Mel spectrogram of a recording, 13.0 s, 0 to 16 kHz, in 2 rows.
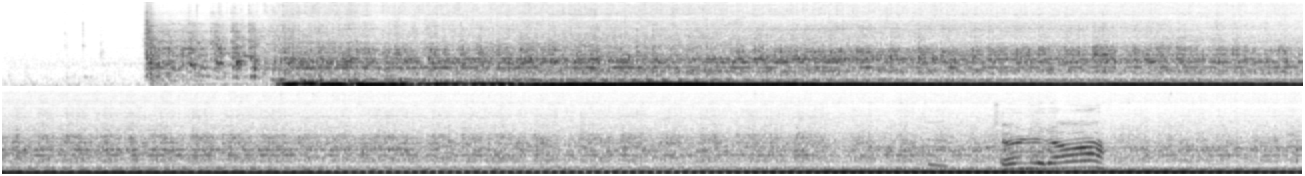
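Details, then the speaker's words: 2011 Dodge Charger R/T 5.7 V8 at startup, engine bay; catches and settles to idle with a low constant growl underneath; water pump pulley has play, worn internal bearing, pump needs replacing. Separate cooling system leak concern. "So the water pump definitely has to be replaced. And that's the source, like I said, of that noise, the growling noise. That's this bad boy here."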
